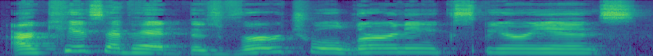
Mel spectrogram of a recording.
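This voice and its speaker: A woman's voice: high voice, unhurried, a bit bright. A woman in her fifties, raised in the South Bronx, hosting a casual livestream and talking straight to her viewers, often checking in with a "right?". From South Bronx, New York. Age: 50s. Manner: chatty, keeps asking viewers "right?". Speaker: livestream host.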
